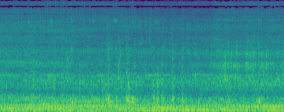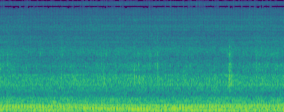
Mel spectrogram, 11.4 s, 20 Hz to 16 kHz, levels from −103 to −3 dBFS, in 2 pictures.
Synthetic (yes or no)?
no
